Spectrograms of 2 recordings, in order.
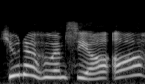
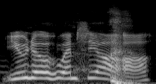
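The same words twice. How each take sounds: First: High, louder gasping question; mock gasp. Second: Higher, louder stunned question; mock gasp repeated. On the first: Goth girl amazed at the teacher, mock gasp. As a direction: gasp it in shock. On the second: Goth girl amazed at the teacher, mock gasp again. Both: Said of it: "I gasped".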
